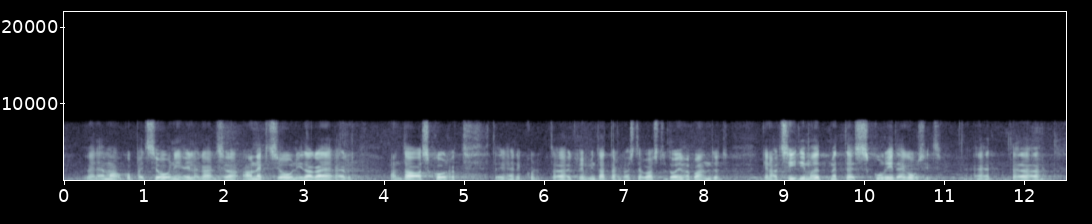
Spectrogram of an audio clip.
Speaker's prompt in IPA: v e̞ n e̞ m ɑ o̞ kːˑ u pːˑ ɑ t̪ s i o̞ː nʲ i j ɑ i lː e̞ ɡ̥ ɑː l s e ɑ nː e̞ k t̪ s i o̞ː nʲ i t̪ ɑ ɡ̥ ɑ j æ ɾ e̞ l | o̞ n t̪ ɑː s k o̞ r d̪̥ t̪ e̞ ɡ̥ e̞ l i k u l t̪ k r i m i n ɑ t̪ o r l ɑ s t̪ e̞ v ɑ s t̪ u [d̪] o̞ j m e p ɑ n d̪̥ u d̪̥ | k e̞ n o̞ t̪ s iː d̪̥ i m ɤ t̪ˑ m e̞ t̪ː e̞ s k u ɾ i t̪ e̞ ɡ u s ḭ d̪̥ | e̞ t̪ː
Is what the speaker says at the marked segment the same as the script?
no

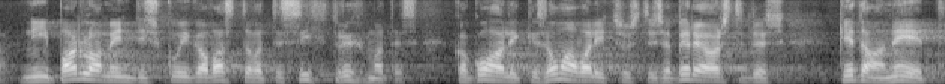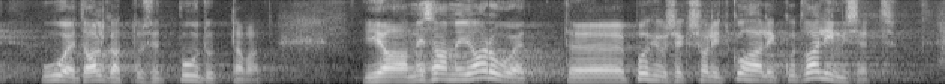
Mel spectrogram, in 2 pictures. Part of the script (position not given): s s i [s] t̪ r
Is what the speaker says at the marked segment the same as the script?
no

